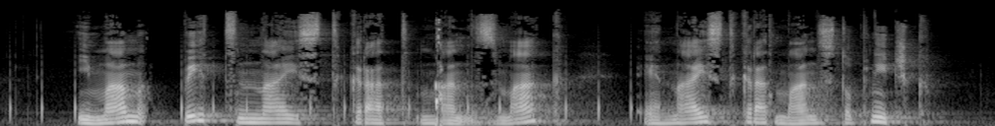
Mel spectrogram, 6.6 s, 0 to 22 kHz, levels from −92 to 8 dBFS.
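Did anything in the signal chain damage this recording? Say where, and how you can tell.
Yes. A train of clicks runs from 0.06 to 4.21 s: about 20 same-shaped pops at a regular 4.6 per second, about 5 dB above the signal. It is likely interference in the analogue wiring. Its steady spacing, even through pauses, sets it apart from codec damage.

Broken MP3 bit reservoir faults appear at 0.96–1.01 s, 2.89–2.94 s and 5.11–5.14 s. Each is a brief chirp or hole with a jump ahead, spanning one or two 26.1 ms frames. The likely cause is frames lost from the encoded file, so the following frames decode with borrowed data from the wrong frame.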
